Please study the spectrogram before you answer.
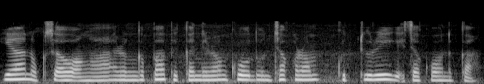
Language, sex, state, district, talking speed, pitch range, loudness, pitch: Garo, female, Meghalaya, West Garo Hills, 110 wpm, 190-220 Hz, -15 LUFS, 205 Hz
